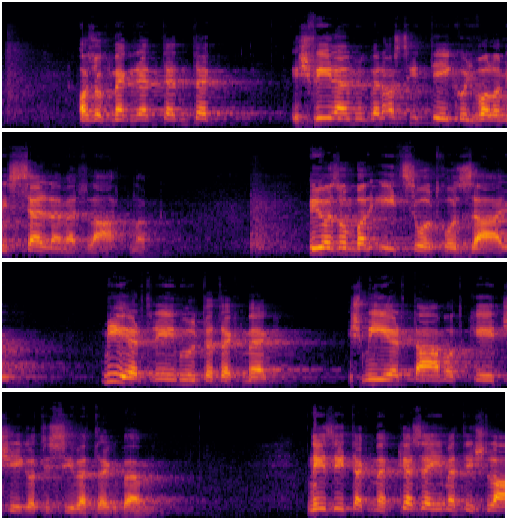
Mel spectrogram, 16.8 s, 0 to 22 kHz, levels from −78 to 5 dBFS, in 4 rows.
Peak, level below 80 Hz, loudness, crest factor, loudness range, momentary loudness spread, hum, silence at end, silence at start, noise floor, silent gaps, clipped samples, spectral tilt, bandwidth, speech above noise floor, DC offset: 0 dBFS; -78 dBFS; -21 LUFS; 22 dB; 3 LU; 11 LU; none; 0 s; 0.05 s; -57 dBFS; none; under 0.1%; -2 dB/octave; 14.5 kHz; 36 dB; under 0.1%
